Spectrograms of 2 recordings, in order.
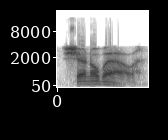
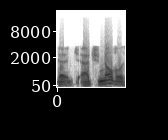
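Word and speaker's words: Чернобыль: Do you know how to pronounce wormwood in Russian? Chernobyl.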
